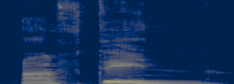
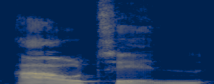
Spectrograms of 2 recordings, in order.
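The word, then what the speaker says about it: αυτήν: the first syllable ecobson aftin aftin it's not out in it's aftin i'll say more about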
